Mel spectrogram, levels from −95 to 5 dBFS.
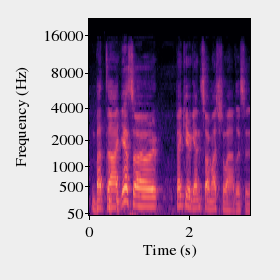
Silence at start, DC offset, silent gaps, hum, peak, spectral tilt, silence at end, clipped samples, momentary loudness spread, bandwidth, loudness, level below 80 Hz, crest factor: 0.05 s; under 0.1%; none; none; -6 dBFS; -4.5 dB/octave; 0 s; under 0.1%; 13 LU; 14 kHz; -23 LUFS; -58 dBFS; 18 dB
